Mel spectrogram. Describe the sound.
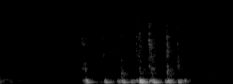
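A quick run of several keystrokes on a computer keyboard while entering a search in Azure Data Studio. The crisp, clicky taps last about a second, with quiet before and after.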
